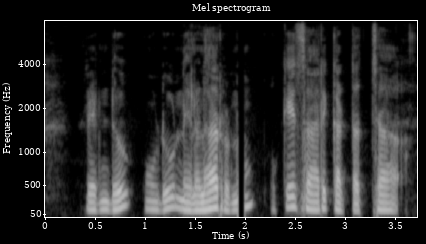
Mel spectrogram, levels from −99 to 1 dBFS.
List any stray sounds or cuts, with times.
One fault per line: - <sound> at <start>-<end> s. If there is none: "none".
- dropout at 1.9-2.0 s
